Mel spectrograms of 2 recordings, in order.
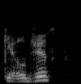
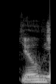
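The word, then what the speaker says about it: Gilgeous: It's like Gilgis. – Gilgis. – Yeah, there you go.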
